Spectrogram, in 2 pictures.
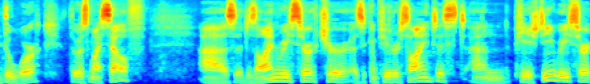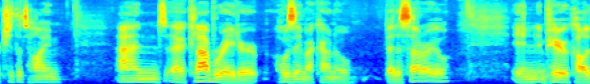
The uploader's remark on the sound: Talk to our live audience. Live Q&A.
